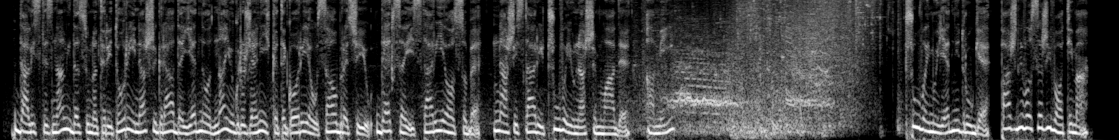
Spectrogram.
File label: radio; Pazljivo sa zivotima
